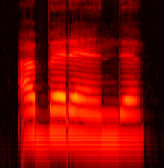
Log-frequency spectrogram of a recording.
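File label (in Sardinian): "aberende", lingua sarda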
